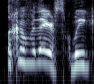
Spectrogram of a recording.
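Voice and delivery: high pointing call; excited boy. Acted. Derek spots a glint in the woods, high and eager. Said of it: "he said, pointing".

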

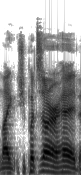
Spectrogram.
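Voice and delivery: normal talking voice

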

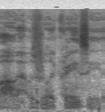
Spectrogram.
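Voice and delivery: imitating someone dazed, low and soft; groggy, hushed, just coming out of trance; woozy. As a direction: let it out softly, mildly dazed. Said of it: "it's almost, like, woozy".

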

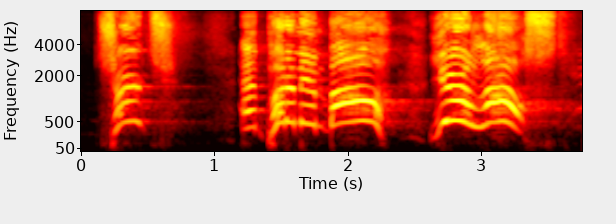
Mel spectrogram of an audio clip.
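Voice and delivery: loud, high preaching cry; a preacher shouting a rebuke; shouted warning. Real, not acted. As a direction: hammer the warning home. Preacher denouncing pulling kids out.

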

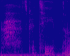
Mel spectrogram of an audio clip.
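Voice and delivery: breathy, hushed aah right after a sip; while sipping a drink. Real, not acted. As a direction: savour the tea, hushed and soft. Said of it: "I'm gonna take a sip of my tea".

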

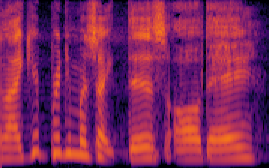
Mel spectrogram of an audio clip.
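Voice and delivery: usual speaking voice

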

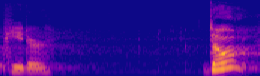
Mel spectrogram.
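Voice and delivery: ordinary talk

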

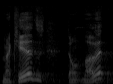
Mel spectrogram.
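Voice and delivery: ordinary talk, nothing marked

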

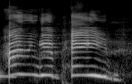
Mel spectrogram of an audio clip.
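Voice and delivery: a mock complaint in a squeaky put-on voice; whiny caller. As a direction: whine it like a customer who got no pay. Mocking complaining callers at work.

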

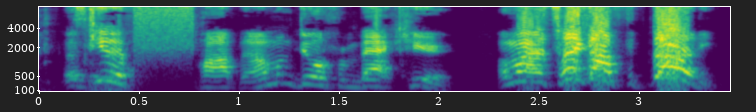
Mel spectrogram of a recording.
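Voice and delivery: loud, pumped-up launch into the segment; hype shout. Real, not acted. Host hyping up the crew, shouting. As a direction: yell it to kick off the show.

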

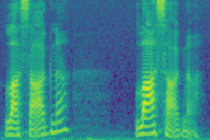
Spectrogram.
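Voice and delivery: "Lasagna" as la-SAG-na, G pronounced; hard G in lasagna. Shown as a demonstration. Co-host trying out the emailer's odd pronunciation, Lasagna with hard G. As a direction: sound out the G in Lasagna. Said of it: "pronounce the G".

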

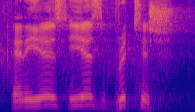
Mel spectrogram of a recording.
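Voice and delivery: loud, high-pitched mock British accent; bad British accent. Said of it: "it's terrible".

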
